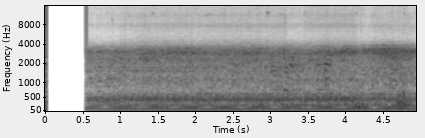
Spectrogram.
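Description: Steady low mechanical rumble of trains at a railway station, with a throb repeating about twice a second. It begins abruptly after half a second of silence.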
